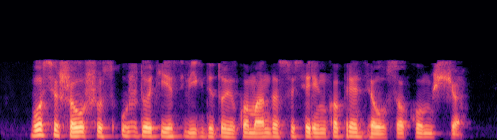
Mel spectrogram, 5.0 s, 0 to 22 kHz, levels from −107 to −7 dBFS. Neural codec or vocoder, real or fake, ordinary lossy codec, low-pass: codec, 24 kHz, 3.1 kbps, DualCodec; fake; MP3, 32 kbps; 3.6 kHz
